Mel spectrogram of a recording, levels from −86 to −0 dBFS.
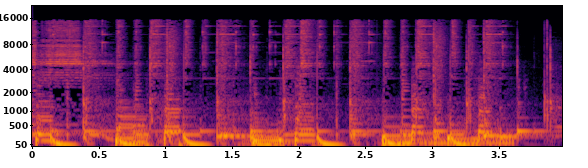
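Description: A short stretch of audio with one bit error spike at 2.58 s: a single sharp tick, about -28 dBFS, lasting just two samples. It sounds like one flipped bit in memory or on a digital link, making the values jump and snap straight back, so the click has nothing to do with the surrounding sound.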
